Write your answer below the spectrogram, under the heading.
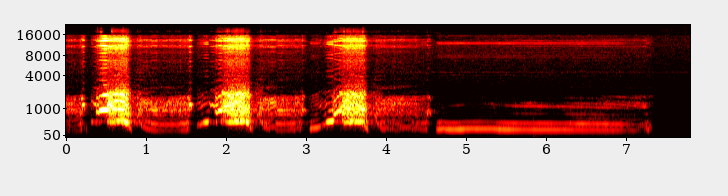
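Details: Three short, harsh bellowing bursts from a bull come at about one-second intervals, followed by a long, smooth, steady low moo lasting nearly three seconds.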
